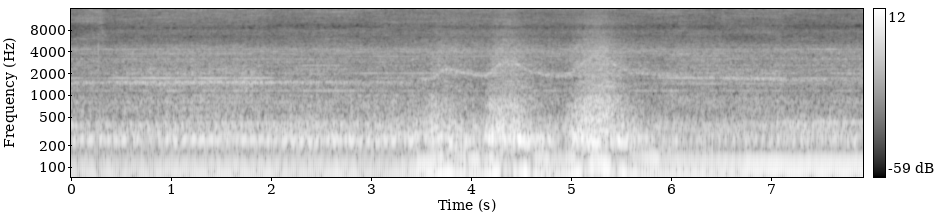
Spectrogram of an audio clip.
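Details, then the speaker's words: BMW K1100 motorcycle after fuel pump, fuel screen and filter replacement; even idle with two brief throttle blips, new pump audible but much quieter than the old one, no whine; runs smooth. "you can hear it but uh it's much quieter than the last pump"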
